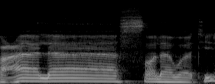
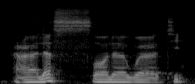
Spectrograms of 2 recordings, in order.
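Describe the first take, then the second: First: The final vowel of 'ala' is held long. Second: The final vowel of 'ala' is kept short. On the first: The speaker calls it wrong. "au lieu de dire" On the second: The speaker calls it right. "faire disparaître eh bien, la prolongation précédente"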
